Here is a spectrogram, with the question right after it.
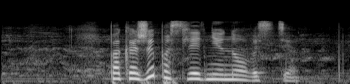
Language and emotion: Russian, positive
